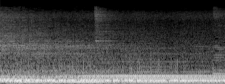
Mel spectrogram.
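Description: Amplified electric guitars holding a low chord that rings on as a loud, steady drone, with the drums dropped out.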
